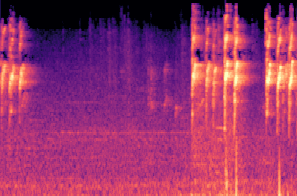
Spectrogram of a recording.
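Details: High, scratchy parakeet chirps at a pet shop: a short double note, a long silence, then a dense flurry of sharp chirps and a closing rapid four-note run.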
